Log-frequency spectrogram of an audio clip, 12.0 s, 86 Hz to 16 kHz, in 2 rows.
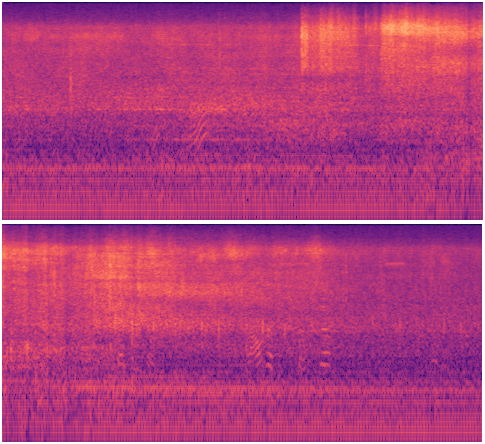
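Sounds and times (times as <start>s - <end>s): vehicle engine idling: 0.0s - 12.0s
hiss: 3.7s - 6.6s.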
